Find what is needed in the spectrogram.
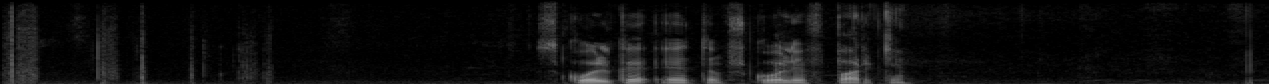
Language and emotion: Russian, neutral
